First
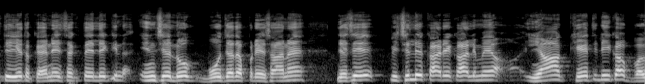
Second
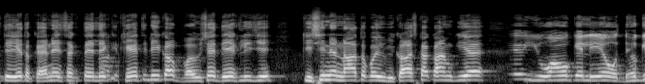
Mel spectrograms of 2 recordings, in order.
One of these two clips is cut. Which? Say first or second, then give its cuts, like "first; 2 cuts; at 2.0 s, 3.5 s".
second; 2 cuts; at 1.2 s, 5.2 s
